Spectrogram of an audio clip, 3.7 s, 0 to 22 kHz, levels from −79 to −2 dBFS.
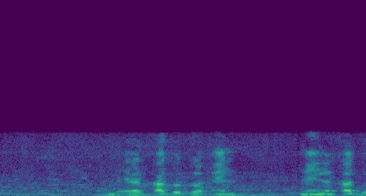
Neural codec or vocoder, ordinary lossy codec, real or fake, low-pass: codec, 16 kHz, 6 kbps, DAC; AAC, 48 kbps; fake; 7.2 kHz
